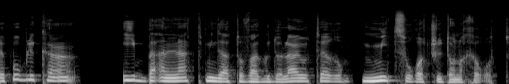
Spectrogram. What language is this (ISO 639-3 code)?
heb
